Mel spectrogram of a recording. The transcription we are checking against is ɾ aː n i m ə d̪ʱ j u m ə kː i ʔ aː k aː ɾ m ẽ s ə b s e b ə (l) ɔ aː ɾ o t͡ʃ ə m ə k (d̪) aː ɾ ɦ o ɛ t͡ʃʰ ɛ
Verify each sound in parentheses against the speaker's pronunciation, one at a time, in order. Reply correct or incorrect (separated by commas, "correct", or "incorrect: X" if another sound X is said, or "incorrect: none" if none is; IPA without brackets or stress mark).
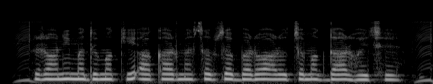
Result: incorrect: ɽ, correct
